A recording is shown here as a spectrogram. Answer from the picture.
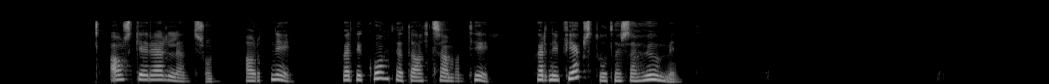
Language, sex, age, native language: Icelandic, female, 60-69, Icelandic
